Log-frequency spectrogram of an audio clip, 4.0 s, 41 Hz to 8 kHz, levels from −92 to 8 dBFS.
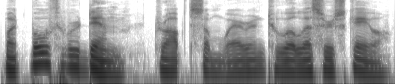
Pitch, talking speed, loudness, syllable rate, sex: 95 Hz, 150 wpm, -20 LUFS, 5.0 syllables/s, male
